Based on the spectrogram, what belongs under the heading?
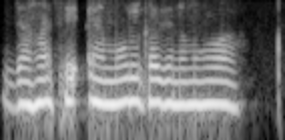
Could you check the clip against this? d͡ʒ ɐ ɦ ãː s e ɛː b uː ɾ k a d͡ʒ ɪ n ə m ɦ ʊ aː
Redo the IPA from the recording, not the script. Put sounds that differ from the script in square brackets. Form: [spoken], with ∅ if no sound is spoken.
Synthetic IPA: d͡ʒ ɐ ɦ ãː s e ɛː [m] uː [l] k a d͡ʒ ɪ n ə m ɦ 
